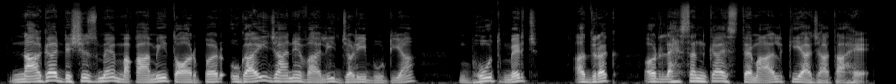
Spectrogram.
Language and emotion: Urdu, neutral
